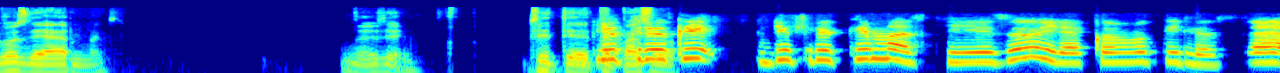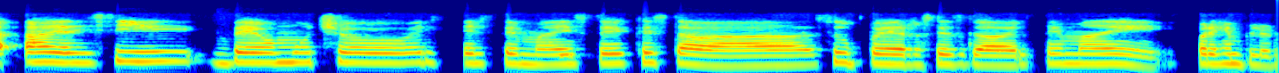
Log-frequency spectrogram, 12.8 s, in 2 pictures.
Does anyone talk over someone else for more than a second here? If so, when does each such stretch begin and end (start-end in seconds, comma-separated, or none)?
none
